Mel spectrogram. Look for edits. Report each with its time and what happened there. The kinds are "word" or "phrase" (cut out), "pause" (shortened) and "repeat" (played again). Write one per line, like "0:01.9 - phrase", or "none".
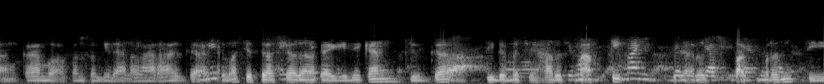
none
